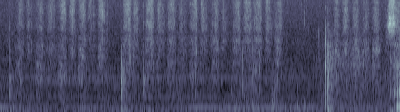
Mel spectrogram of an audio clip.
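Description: Stick of soft pastel scratching across textured paper in many quick, faint strokes.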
